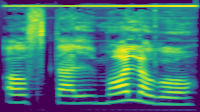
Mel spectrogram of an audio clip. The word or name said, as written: oftalmologo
